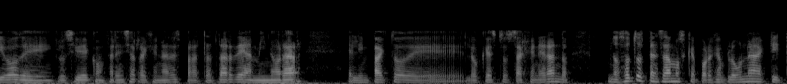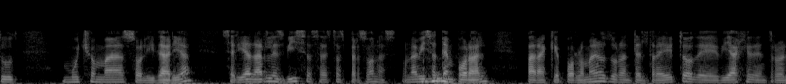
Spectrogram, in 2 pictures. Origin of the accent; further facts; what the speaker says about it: Mexico; como mexicanos deberíamos estar sumamente indignados y sumamente preocupados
